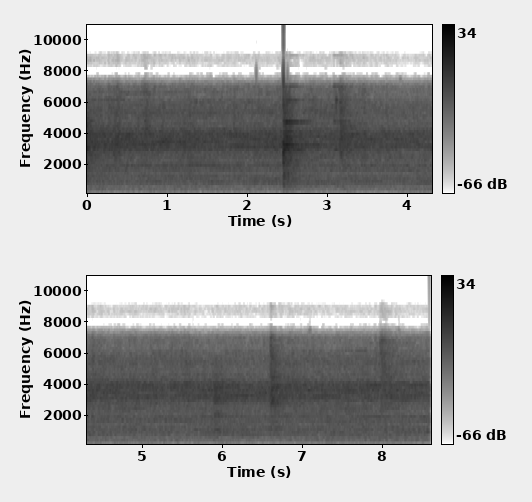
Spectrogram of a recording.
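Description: Steady background hiss, with one sharp knock about two and a half seconds in and a few fainter knocks later.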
